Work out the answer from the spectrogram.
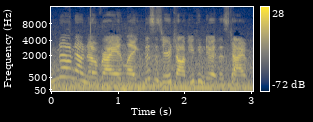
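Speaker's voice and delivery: normal talking voice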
